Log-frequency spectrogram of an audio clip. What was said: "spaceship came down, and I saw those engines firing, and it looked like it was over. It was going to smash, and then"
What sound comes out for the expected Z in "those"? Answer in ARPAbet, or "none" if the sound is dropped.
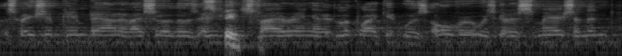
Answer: Z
